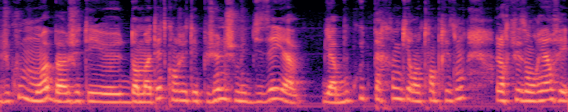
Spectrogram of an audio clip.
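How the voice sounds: A woman with a medium pitch speaks at a fast pace. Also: slightly mellow tone.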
